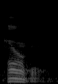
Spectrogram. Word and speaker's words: Palmerville: near to us that if you live there you you pronounce it parmel if you read it it says palmerville but anyway I did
